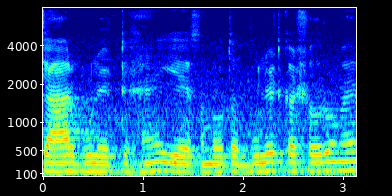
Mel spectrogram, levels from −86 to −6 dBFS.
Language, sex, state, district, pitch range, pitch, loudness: Hindi, male, Bihar, Saharsa, 135-150 Hz, 140 Hz, -32 LUFS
